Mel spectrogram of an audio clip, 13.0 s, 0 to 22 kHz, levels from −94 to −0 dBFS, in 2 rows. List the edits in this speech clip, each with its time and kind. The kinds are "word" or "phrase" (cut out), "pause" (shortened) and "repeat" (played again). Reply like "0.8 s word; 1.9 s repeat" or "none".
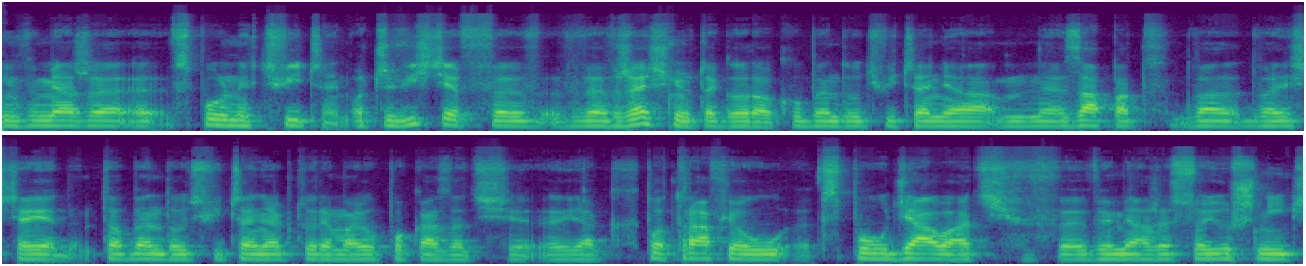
none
